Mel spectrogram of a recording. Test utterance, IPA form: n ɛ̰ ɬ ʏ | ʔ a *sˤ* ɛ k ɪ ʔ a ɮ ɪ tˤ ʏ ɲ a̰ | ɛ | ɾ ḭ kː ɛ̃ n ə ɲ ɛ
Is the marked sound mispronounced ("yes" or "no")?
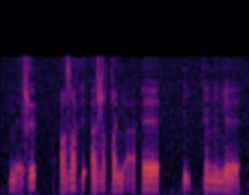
yes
